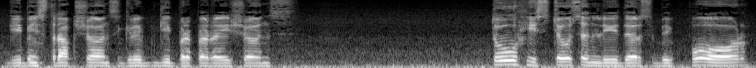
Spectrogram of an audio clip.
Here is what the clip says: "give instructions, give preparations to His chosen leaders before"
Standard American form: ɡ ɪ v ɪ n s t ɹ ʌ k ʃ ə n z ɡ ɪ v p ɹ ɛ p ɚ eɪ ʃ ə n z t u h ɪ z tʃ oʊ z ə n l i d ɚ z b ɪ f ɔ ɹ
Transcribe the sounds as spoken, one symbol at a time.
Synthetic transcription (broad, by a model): ɡ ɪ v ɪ n s t ɹ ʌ k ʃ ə n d ɡ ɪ b p ɹ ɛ p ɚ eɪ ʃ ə n s t u h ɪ s tʃ oʊ s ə n l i d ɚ s b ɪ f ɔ ɹ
